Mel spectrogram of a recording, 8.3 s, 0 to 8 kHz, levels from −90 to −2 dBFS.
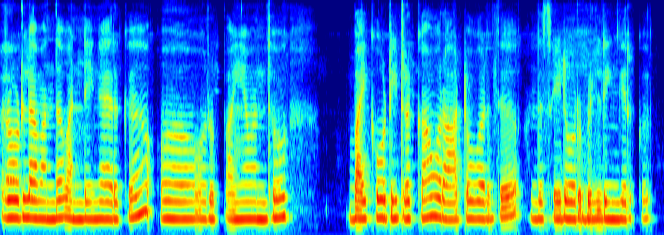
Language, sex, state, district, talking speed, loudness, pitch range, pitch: Tamil, female, Tamil Nadu, Nilgiris, 125 wpm, -18 LUFS, 215-230 Hz, 220 Hz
